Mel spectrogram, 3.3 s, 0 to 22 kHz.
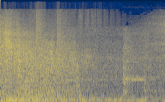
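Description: Artillery round fired from an AC-130 gunship, a single heavy deep boom at the start that rolls off into a long rumbling decay, loud and alone.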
